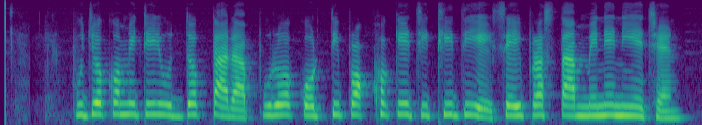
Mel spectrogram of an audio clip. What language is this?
Bangla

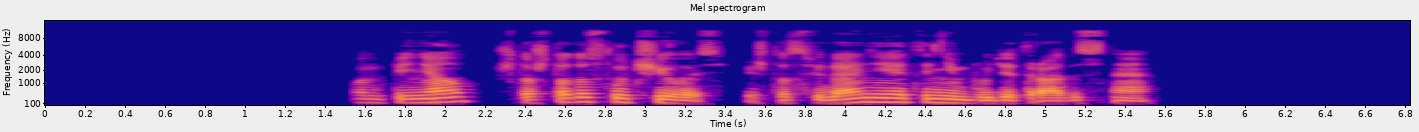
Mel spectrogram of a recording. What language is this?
Russian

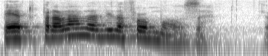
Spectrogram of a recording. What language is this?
Portuguese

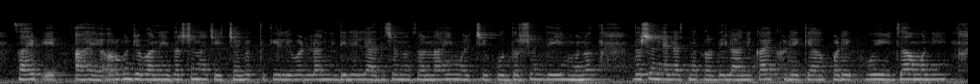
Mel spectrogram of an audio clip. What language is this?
Marathi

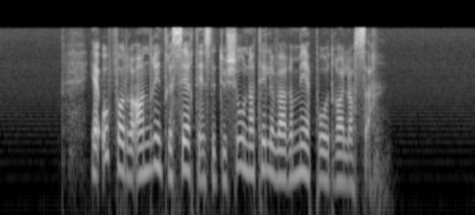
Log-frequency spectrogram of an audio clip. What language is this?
Norwegian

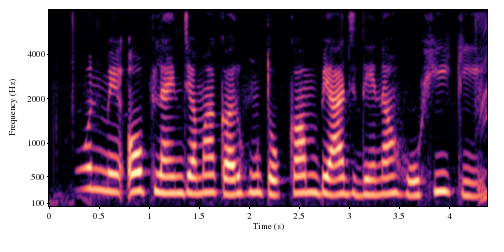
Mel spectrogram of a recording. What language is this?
Chhattisgarhi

